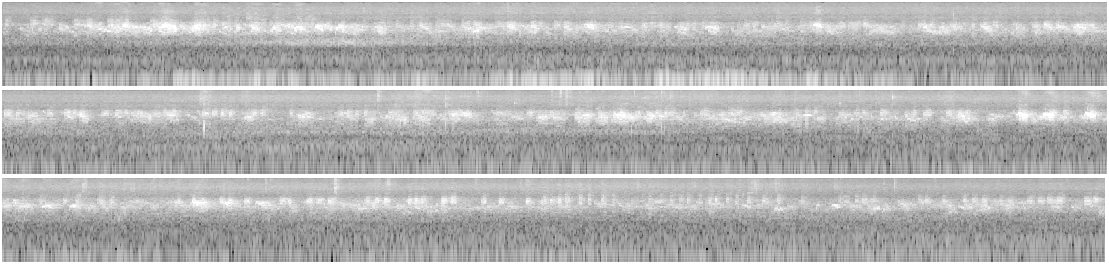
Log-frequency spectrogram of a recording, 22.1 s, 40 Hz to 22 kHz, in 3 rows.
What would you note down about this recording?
Traffic Sound, Birds singing, Sparrow, Binaural recordings, Zoom H4n+ Soundman OKM II ( SoundMap20140117- 5)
